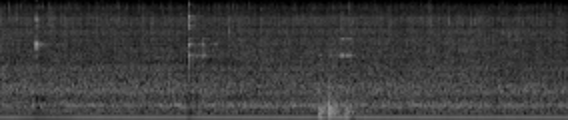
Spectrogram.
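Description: Shredded potatoes frying in oil in a wok, giving a steady sizzle, with two sharp clicks of a metal spoon against the plate or pan within the first two seconds.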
